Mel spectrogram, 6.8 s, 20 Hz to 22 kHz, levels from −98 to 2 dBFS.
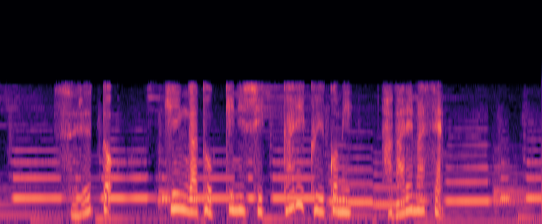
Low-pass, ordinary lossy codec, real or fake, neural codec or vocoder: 5.4 kHz; none; real; none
